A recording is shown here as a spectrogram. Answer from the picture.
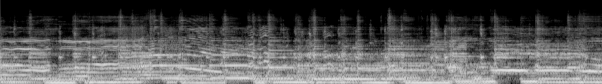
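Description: Live Hawaiian-style music: a group of singers with guitars over a plucked bass line that steps from note to note.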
